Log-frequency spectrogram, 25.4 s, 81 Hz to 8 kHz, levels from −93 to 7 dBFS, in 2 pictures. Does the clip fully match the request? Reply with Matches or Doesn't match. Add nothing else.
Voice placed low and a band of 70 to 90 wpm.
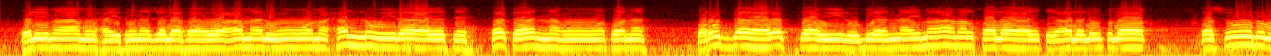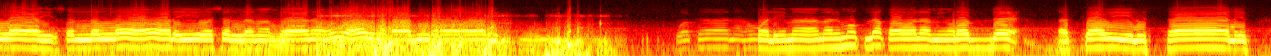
Doesn't match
